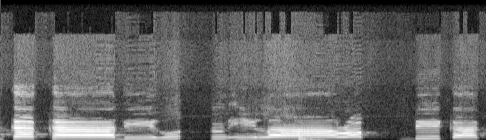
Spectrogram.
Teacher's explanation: Nah, K-nya tadi kepanjangan, hati-hati. K yang pertama pendek, K yang kedua panjang.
